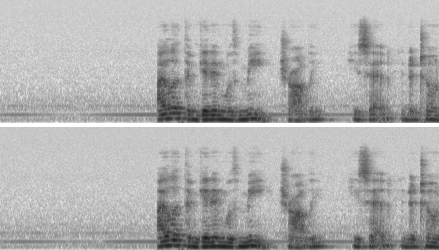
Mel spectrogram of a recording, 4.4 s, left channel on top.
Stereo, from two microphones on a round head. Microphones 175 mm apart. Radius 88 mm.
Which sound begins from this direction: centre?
A woman speaking, at 1.6 s.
